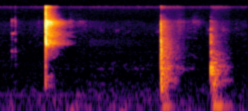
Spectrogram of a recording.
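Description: Two sharp clicks about a second apart, the first louder.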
